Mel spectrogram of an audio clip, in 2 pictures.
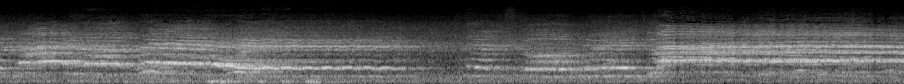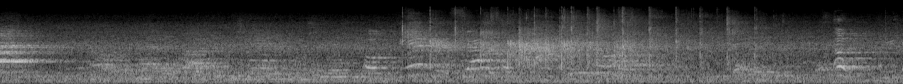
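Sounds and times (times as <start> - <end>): children and women singing: 0.0 - 9.7.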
